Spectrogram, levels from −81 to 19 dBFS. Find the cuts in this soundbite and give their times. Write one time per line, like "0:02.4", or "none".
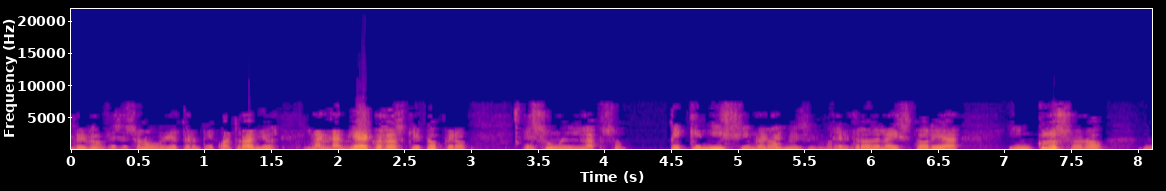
0:01.9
